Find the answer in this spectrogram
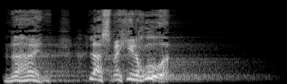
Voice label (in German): river ger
